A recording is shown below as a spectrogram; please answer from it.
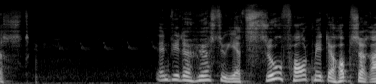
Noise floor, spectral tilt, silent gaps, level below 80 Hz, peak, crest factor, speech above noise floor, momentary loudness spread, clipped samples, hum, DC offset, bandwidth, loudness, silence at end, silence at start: -59 dBFS; -5.5 dB/octave; none; -58 dBFS; -6 dBFS; 20 dB; 36 dB; 10 LU; under 0.1%; none; under 0.1%; 18 kHz; -24 LUFS; 0 s; 0 s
